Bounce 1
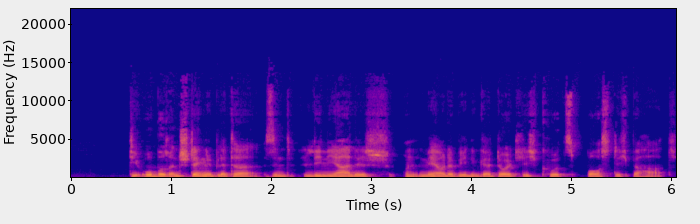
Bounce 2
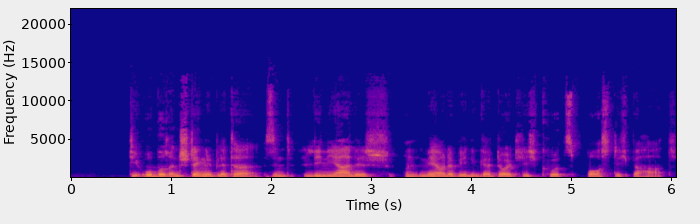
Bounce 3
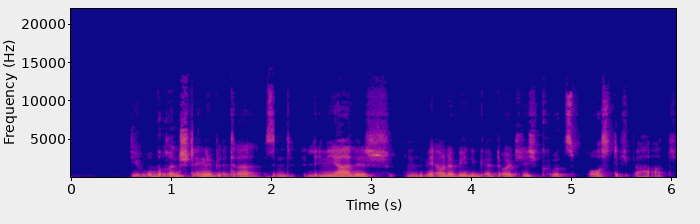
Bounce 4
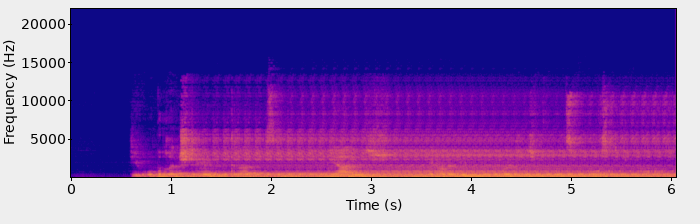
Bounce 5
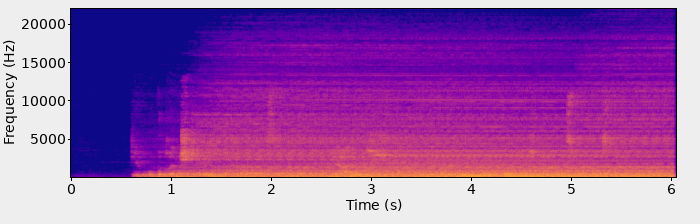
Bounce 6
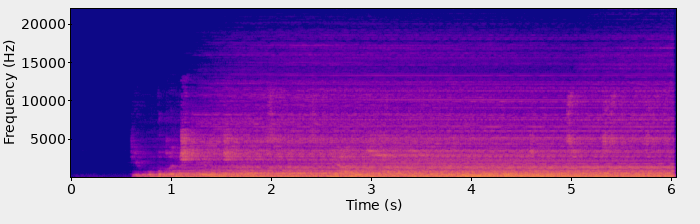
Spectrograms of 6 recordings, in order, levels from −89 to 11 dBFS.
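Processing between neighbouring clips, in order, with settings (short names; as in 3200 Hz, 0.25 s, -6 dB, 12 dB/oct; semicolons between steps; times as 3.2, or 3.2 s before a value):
dynamic EQ 970 Hz, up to +7 dB, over -41 dBFS, Q 1.3; gain -2.5 dB
dynamic EQ 7000 Hz, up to +5 dB, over -51 dBFS, Q 0.73; auto swell 0.104 s; gain -5.5 dB
swelling echo 0.106 s, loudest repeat 8, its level -12 dB; shoebox room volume 2800 m³, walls furnished, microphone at 3.7 m; gain +7 dB
doubler 17 ms -5 dB; shimmer reverb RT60 4 s, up +7 st, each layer -2 dB, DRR 5 dB
echo 0.428 s -4 dB; gain -8 dB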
